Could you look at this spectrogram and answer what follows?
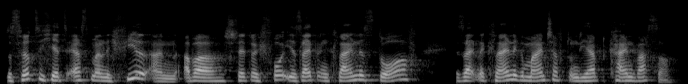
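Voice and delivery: ordinary talk, nothing marked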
